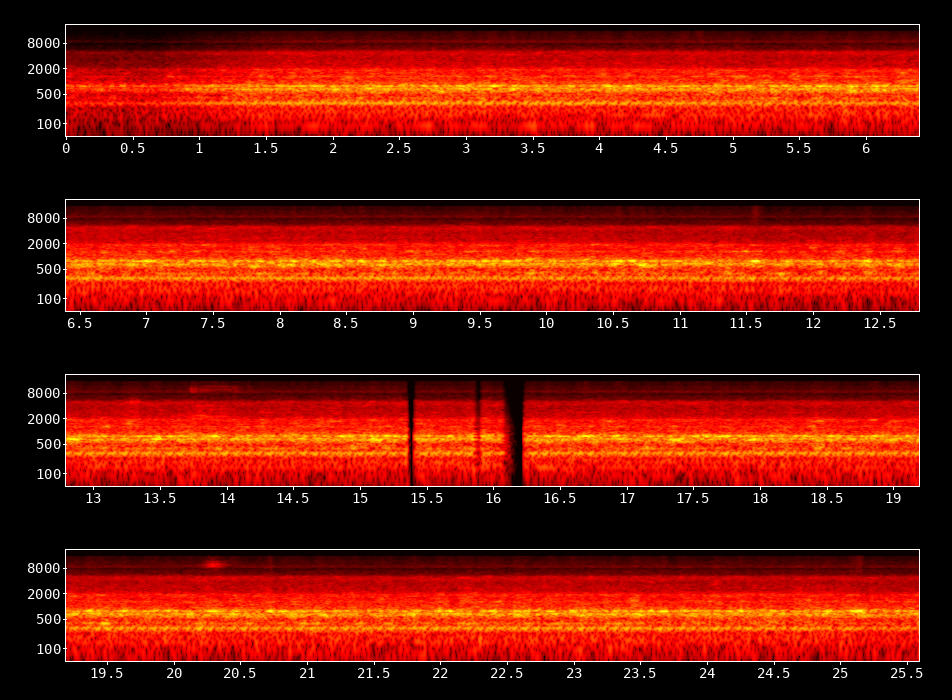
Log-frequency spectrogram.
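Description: A workshop air compressor runs continuously, a loud, steady mechanical drone with a constant hum. There is a brief dropout partway through.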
